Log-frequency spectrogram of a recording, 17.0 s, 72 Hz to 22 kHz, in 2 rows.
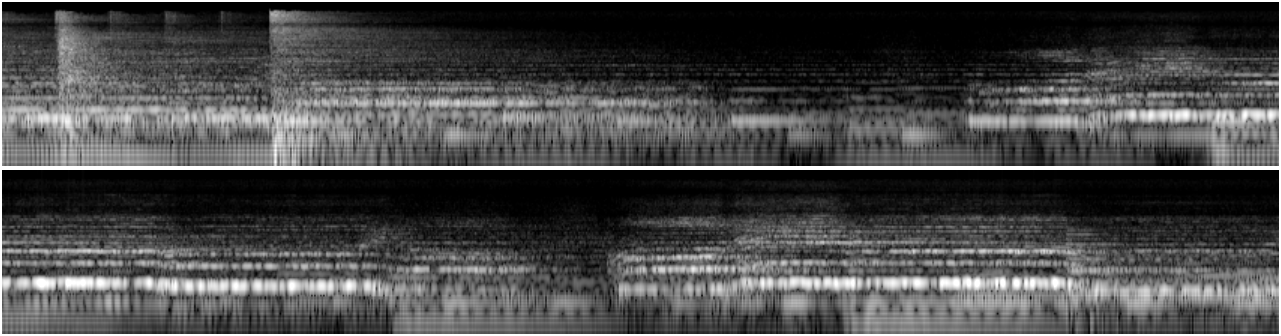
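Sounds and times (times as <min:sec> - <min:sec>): mixed choir singing: 0:00.0 - 0:05.3, 0:06.4 - 0:17.0
keyboard accompaniment: 0:00.0 - 0:17.0.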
